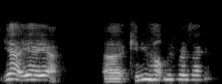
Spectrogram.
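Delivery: high, loud imitated plea for help; eager stranger. Stranger eagerly asks him for help.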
